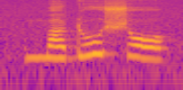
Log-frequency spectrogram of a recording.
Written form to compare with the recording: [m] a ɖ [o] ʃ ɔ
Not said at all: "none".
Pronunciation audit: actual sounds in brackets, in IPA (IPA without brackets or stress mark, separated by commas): m, o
